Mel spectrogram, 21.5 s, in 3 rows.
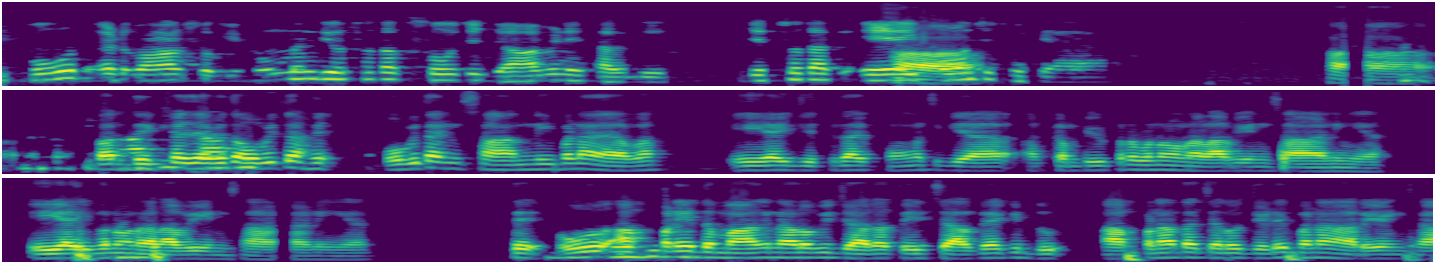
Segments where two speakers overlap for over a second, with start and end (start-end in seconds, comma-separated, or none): none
